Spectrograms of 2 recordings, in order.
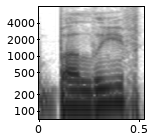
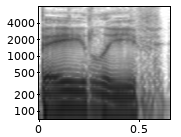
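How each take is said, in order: First: The name sounds like the word belief. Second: The name sounds like the words bay leaf. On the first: The speaker calls it right. "I do want to pronounce it right" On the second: The speaker calls it wrong. "I think I might have called it Bayleaf in the past. Well, I've been pronouncing it wrong"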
